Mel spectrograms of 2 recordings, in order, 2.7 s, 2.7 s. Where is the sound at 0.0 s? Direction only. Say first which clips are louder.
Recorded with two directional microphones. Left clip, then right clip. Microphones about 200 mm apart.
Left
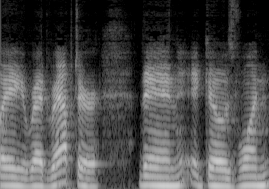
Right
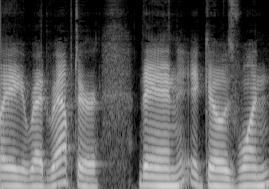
Right 3 dB; 30° right (ahead or behind).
